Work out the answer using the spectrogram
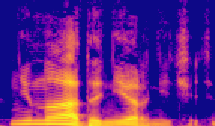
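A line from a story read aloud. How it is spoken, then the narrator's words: Gentle, kind. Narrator (Russian): ласково сказал незваный гость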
